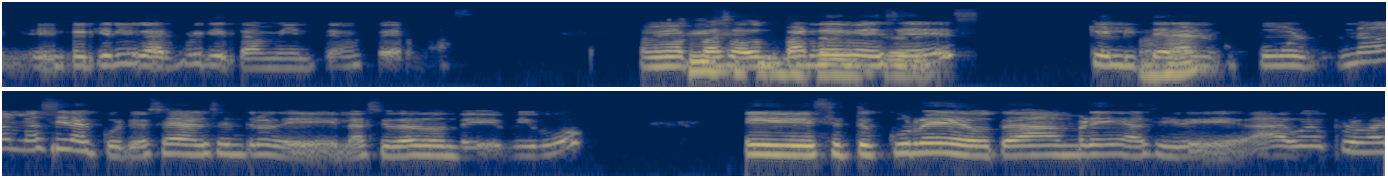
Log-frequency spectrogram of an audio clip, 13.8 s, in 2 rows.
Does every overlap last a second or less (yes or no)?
no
